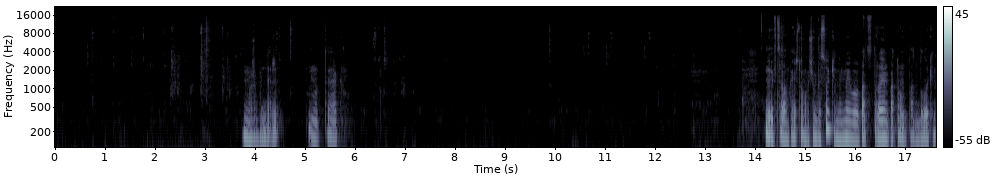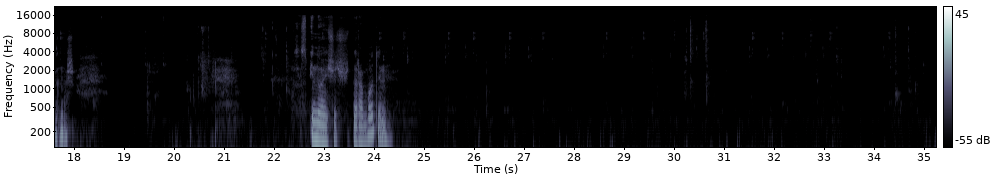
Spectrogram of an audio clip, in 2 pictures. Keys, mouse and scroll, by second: 0.7 Tab, 1.1 middle click, 1.7 Tab, 1.9 middle click, 2.2-2.6 scroll up 2, 2.6 KP_3, 2.9 scroll up 1, 3.3 z, 4.4 click, 4.9-6.3 scroll down 1, 6.3 click, 6.4 scroll up 2, 6.7 g, 10.8 Tab, 11.1 click, 11.8 click, 12.3 middle click, 13.1-15.0 scroll down 5, 15.0 middle click, 15.2 click, 15.5-16.2 scroll up 3, 16.2-17.6 shift+middle drag, 17.6 click, 18.1-18.5 scroll down 4, 18.5-19.5 middle drag, 19.5 scroll down 3, 19.7 middle click, 20.6 scroll up 1, 21.1 KP_3, 21.8 click, 21.9 scroll up 5, 22.0 Tab, 22.2 z, 23.0 shift+middle click, 23.3-23.6 scroll up 1, 24.1 click, 24.5 click, 24.6 g, 25.9 click, 26.0 g, 27.3 click, 27.5 g, 29.3 click, 29.5 g, 30.5 shift+click, 30.8 g, 32.1 click, 32.3 g, 33.1 ctrl+click, 33.3 g, 34.4 Tab, 34.8 z, 34.9 scroll down 1, 34.9 middle click.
